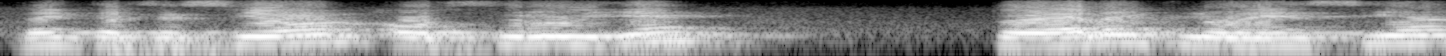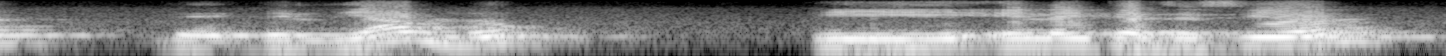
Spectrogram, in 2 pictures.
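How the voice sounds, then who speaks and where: A man with a high yet dark, mellow voice preaches a sermon as a priest, speaking slowly and emphatically and repeating his key phrases. The recording is dull and echoey, as if made in a church or hall, with faint ambient noise behind him. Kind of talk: sermon teaching.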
